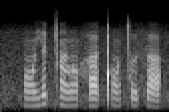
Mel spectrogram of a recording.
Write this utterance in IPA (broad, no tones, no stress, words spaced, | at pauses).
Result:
ɔ̃jɛǀãlɔ̃ haǃɔ̃ǀɵsa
